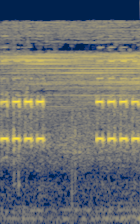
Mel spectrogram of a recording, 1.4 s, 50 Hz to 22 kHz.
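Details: 1999 Honda Civic LX that won't start and overheats, key on: four quick high beeps, a short pause, then four more from the dash warning chime, showing the battery and electrics have power.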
